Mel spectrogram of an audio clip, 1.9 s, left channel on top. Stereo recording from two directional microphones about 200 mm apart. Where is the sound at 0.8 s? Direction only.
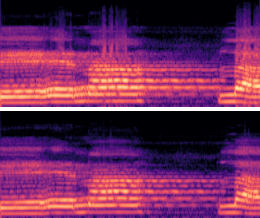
45° left (ahead or behind).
